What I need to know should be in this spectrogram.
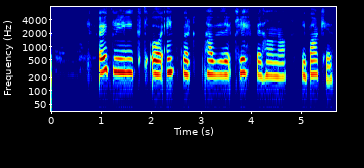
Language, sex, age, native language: Icelandic, female, 11, Icelandic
